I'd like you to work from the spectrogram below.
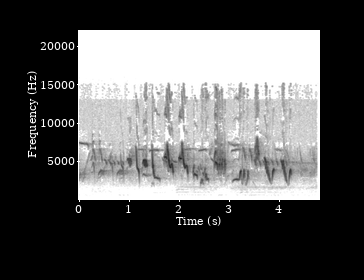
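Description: A pied flycatcher sings a rapid, continuous run of high, varied chirps and trills, bright and clear with no other sounds behind it.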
